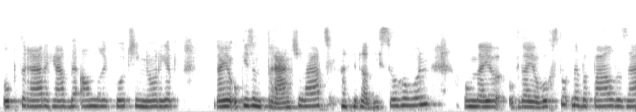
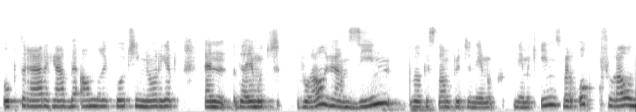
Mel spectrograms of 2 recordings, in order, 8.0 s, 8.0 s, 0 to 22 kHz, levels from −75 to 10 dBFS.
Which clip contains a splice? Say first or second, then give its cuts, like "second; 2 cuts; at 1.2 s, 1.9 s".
second; 3 cuts; at 2.5 s, 5.1 s, 7.0 s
